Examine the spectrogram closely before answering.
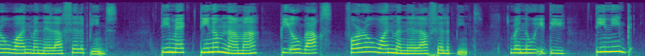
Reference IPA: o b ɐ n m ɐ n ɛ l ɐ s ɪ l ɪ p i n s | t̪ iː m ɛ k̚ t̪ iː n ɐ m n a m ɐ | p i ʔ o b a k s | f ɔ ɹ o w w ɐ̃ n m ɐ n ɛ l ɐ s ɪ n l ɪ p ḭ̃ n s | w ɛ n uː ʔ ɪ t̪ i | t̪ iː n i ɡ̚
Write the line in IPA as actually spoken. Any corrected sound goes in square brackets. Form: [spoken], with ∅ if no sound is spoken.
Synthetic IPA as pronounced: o [w] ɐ n m ɐ n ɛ l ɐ [f] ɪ l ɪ p i n s | t̪ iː m ɛ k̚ t̪ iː n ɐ m n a m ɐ | p i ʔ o b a k s | f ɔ ɹ o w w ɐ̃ n m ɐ n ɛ l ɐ [f] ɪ [∅] l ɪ p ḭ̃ n s | w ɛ n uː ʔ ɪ t̪ i | t̪ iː n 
